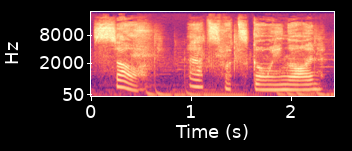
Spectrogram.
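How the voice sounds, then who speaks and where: A woman's voice: on the high side, extremely slow, faint music behind. A woman voicing a proud, cool-headed young female investigator in an anime-style game, self-assured and aloof. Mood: thoughtful.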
